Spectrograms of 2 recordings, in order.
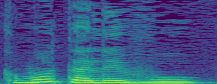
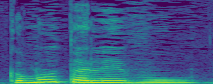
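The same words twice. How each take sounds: The two takes are said the same way.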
